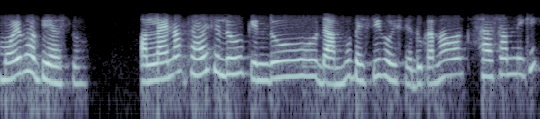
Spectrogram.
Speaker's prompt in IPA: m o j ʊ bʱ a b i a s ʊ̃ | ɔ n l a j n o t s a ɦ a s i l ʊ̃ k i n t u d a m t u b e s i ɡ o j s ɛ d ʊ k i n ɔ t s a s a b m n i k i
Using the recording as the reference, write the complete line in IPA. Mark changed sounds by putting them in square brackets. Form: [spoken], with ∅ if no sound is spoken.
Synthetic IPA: m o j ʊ bʱ a b i a s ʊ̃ | ɔ n l a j n [ɔ] t s a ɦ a s i l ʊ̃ k i n t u d a m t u b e s i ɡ o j s ɛ d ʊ k [a] n ɔ t s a s a [∅] m n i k i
